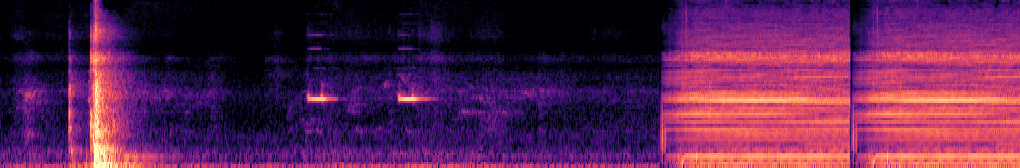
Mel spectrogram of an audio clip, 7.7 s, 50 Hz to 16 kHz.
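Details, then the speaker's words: Samsung over-the-range microwave, about 4-5 years old: steady mains hum with a loud persistent buzzing overtone at startup while the turntable tray stays stuck and won't spin; turntable motor buzz from stuck tray. "msung microwave because of buzzing noise it makes because the tray isn't moving anymore"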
